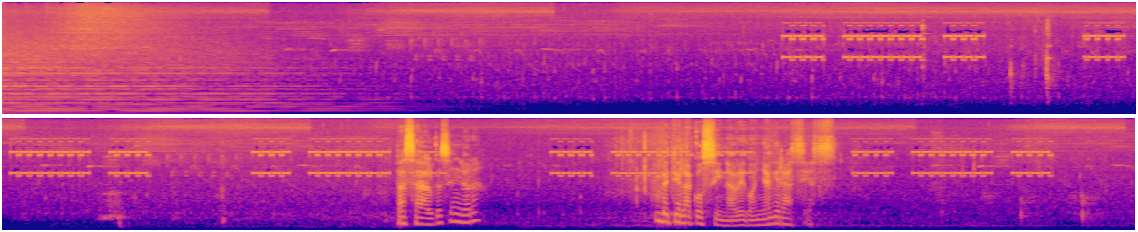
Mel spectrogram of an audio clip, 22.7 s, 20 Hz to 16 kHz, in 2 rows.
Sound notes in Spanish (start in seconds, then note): 9.5 Suena el celular; 16.6 Sigue sonando el celular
